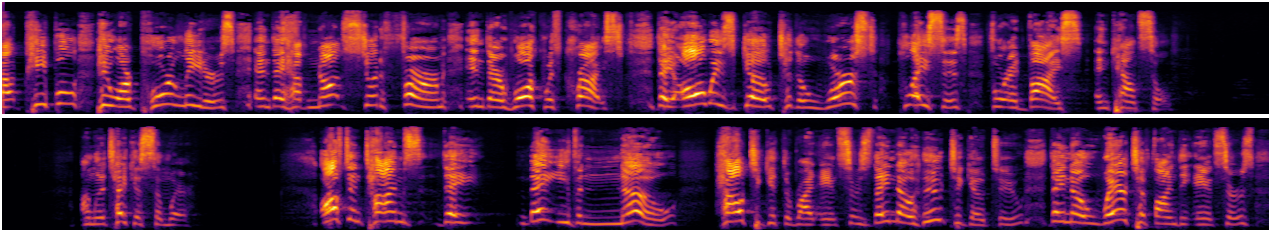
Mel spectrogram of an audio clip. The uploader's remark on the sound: preached at Newport City Church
